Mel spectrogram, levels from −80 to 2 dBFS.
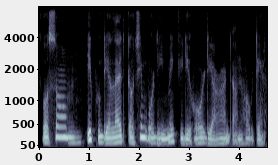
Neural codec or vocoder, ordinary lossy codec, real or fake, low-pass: codec, 24 kHz, 0.9 kbps, WavTokenizer, small release; none; fake; 7.2 kHz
